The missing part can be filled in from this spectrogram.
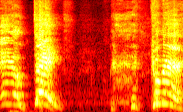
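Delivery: put-on very loud, high, drawn-out yell, Philadelphia accent. Retelling calling a supervisor across the floor: imitating own yell in Philly accent. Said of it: "literally yelled for the supervisor".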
